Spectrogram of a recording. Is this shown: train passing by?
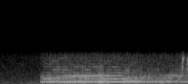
yes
